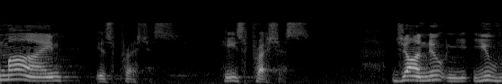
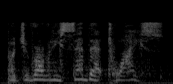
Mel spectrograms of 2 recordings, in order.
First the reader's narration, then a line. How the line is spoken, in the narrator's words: His helper whispered to him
